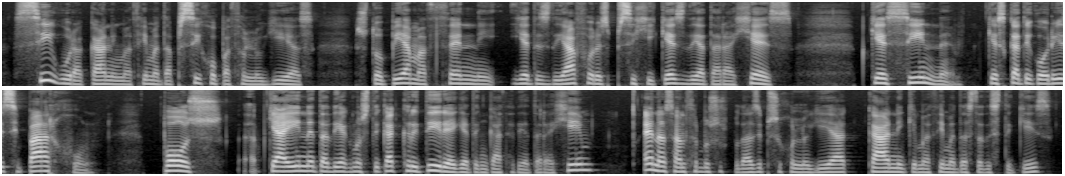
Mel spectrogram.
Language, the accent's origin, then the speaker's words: Greek; Paphos, Paphos District, Cyprus; also born or lived in Thessaloniki, Greece; κατάγομαι από την Κύπρο, γεννήθηκα στις 4 Μαΐου 1975 στην Πάφο της Κύπρου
